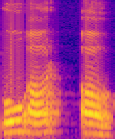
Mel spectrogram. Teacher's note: आप इनको बोल के देखोगे तो जो आपके होंठ है वो गोल हो जाएंगे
